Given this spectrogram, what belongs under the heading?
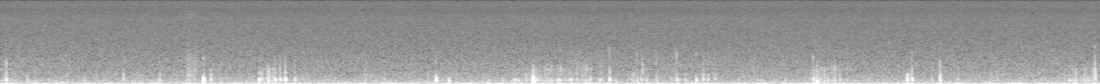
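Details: Bowel sounds while drinking water right after an upper endoscopy (gastroscopy) at a health check with normal results: low gurgles and rumbles from the abdomen, ordinary active bowel sounds.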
